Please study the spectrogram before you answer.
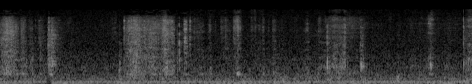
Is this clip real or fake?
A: real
